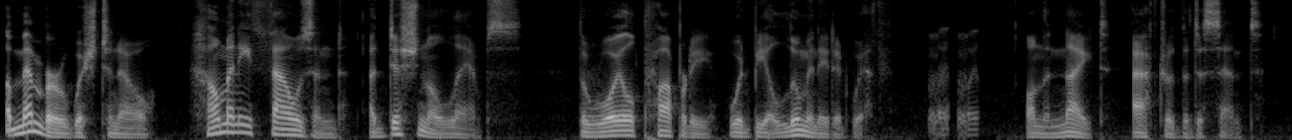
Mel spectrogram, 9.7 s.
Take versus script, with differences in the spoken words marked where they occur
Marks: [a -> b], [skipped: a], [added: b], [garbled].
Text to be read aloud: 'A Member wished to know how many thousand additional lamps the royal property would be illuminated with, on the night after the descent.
'A Member wished to know how many thousand additional lamps the royal property would be illuminated with, on the night after the descent.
